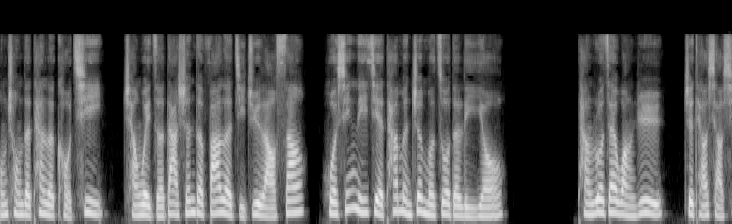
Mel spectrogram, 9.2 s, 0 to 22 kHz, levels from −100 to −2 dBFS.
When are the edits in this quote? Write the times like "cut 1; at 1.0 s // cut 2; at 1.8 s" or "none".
cut 1; at 3.9 s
